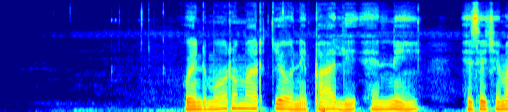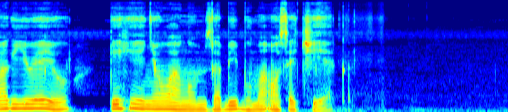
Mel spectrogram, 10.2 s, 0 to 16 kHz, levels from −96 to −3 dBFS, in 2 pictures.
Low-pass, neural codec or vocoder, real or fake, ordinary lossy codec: 14.4 kHz; vocoder, 48 kHz, 128 mel bands, Vocos; fake; none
